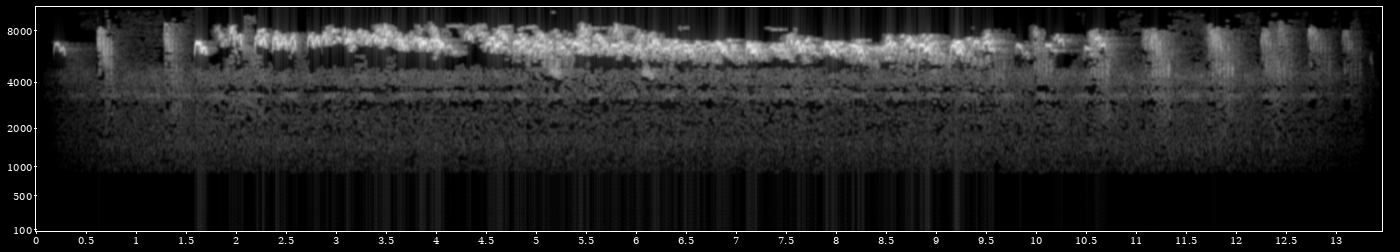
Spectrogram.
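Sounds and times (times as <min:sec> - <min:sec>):
Long-tailed Tit: 0:00.1 - 0:13.4.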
